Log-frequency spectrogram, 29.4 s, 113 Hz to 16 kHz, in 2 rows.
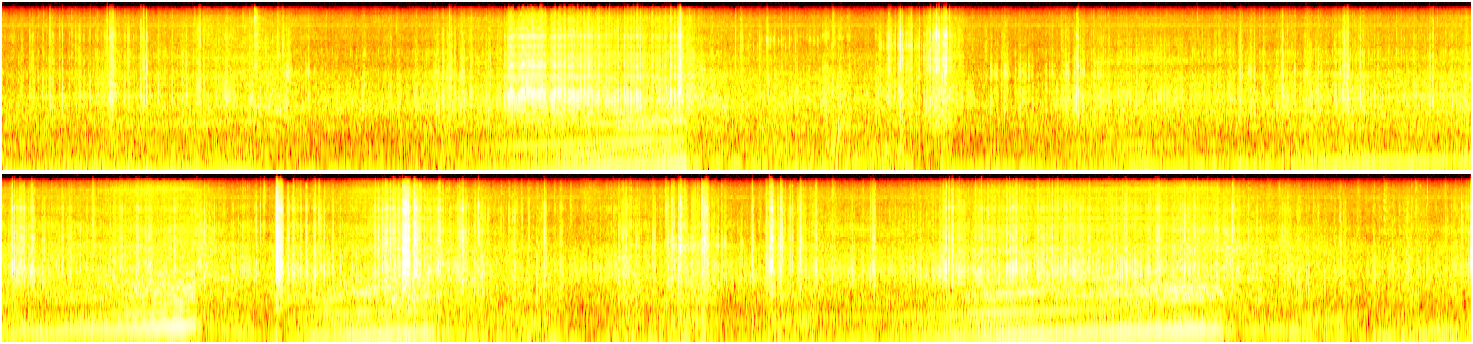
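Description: Nissan 200SX engine heard from inside the cabin, lapping a race track: it climbs in pitch under hard acceleration three times and drops back between. Several sharp clacks stand out, the loudest about two-thirds of the way through.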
